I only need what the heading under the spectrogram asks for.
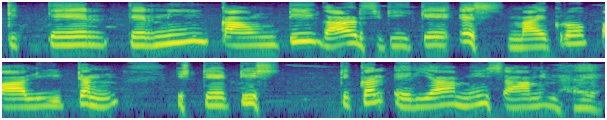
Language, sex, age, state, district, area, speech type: Hindi, male, 60+, Uttar Pradesh, Sitapur, rural, read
